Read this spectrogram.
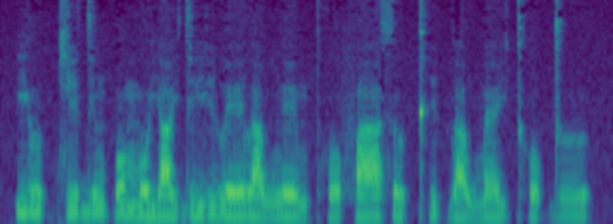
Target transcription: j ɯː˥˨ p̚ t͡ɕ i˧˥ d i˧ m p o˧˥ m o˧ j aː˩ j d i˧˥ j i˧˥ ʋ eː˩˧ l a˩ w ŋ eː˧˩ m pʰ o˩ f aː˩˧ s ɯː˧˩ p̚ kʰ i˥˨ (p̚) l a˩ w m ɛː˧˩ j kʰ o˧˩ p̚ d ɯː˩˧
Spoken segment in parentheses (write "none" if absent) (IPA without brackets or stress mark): p̚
